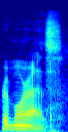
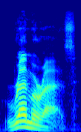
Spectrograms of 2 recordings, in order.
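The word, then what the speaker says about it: remorhaz: the thunder is coming h is silent all right here we go here we go here we go ramirez there you go thank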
